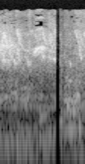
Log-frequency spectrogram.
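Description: Caged birds at an Indonesian bird market, including yellow Mozambique canaries, chirping in quick, high, overlapping tweets, close and fairly clear, with a brief gap in the middle.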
